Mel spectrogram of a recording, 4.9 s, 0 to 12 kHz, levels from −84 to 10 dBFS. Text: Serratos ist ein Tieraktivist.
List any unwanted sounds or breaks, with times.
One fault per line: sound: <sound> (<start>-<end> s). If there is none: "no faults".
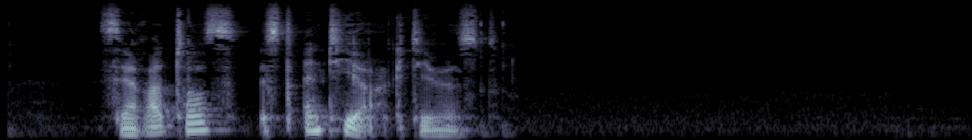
no faults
